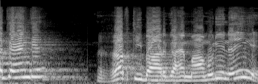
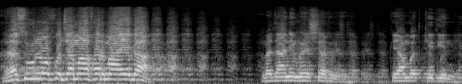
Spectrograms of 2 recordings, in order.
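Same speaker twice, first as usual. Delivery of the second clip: usual speaking voice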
